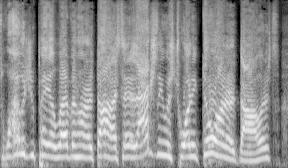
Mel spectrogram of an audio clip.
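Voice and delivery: heated back-and-forth. Retold or imitated. Argument with Cal retold.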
